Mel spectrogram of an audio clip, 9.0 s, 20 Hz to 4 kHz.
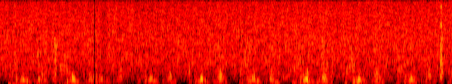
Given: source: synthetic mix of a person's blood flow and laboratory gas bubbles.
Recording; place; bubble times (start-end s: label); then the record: Doppler ultrasound of blood flow; precordium
0.85-0.94 s: bubbles
1.05-1.16 s: bubbles
3.77-3.81 s: bubbles
4.38-4.49 s: bubbles
6.52-6.56 s: bubbles
8.78-8.88 s: bubbles
From the record:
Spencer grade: 2 (many but less than half of the cardiac periods contain bubble signals, singularly or in groups); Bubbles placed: only in the low amplitude regions of the cardiac cycle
